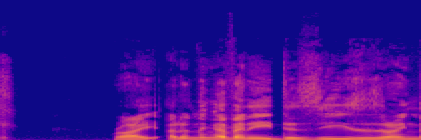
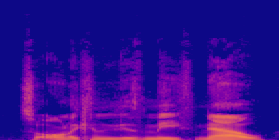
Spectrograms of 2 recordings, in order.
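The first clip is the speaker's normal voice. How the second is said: normal talking voice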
